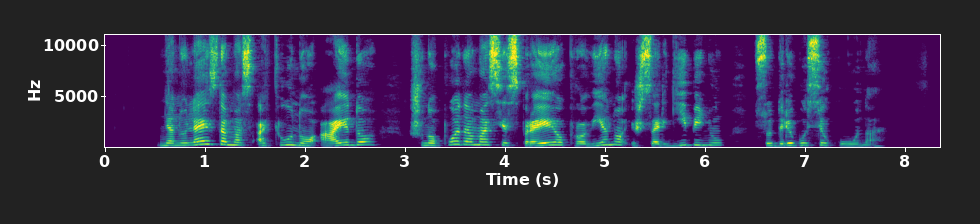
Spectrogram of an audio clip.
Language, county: Lithuanian, Šiauliai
